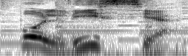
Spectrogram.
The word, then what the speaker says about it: polícia: Nossa próxima palavra seria, em espanhol, policia, e em português seria polícia. Nesse caso, a palavra em espanhol tem a sílaba mais forte como si, e no português a sílaba mais forte seria li.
